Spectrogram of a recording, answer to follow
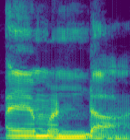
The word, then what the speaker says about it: Amanda: Then अब हम बात करने वाले हैं अगले इंपॉर्टेंट सेंट्रल आइडिया, जो कि है एमंडा या फिर अमंदा भी, आप हिंदी में प्रोनाउंसिएशन अमंदा भी आप इसको कह सकते हो, वैसे तो ये एमेंडा है।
